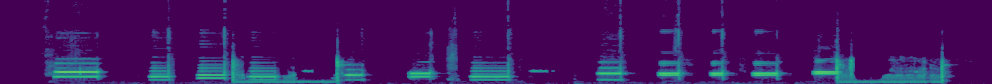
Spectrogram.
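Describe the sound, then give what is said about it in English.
A rapid sequence of electronic telephone dialing tones from a blue box, steady paired beeps in quick bursts, mixed with a few longer low buzzing tones, played loud and clear with no talking. “What'd you guys dial?”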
